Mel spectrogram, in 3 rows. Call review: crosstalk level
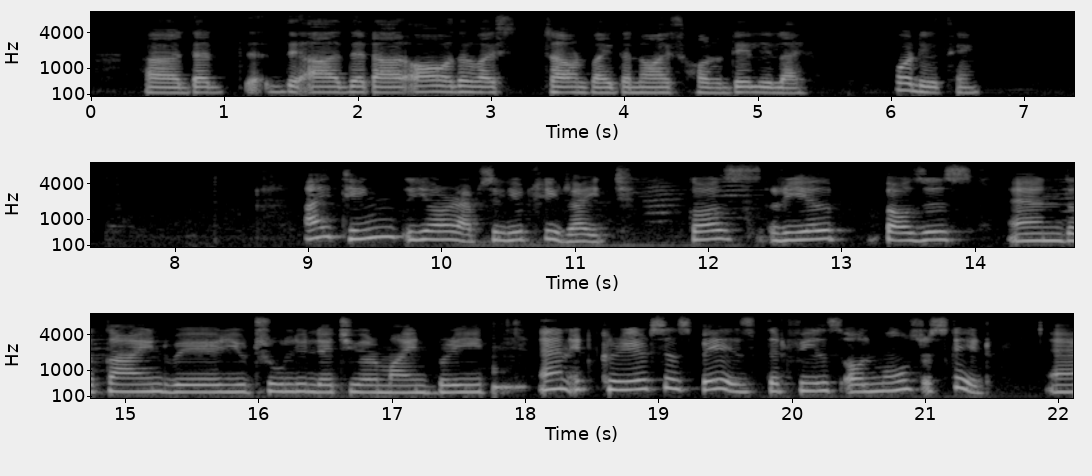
none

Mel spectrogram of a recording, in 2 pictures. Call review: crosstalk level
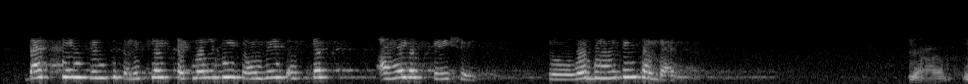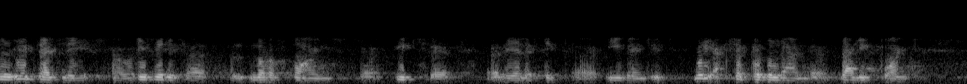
none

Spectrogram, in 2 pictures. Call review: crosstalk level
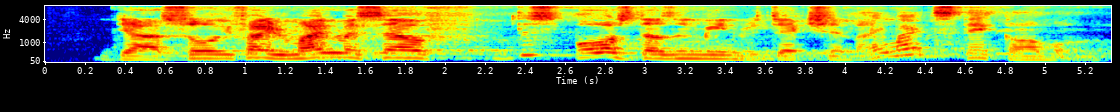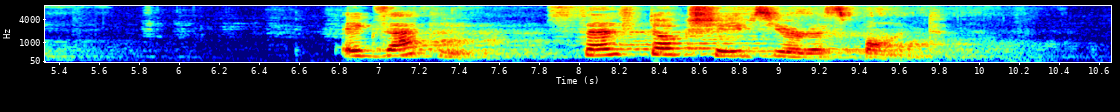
none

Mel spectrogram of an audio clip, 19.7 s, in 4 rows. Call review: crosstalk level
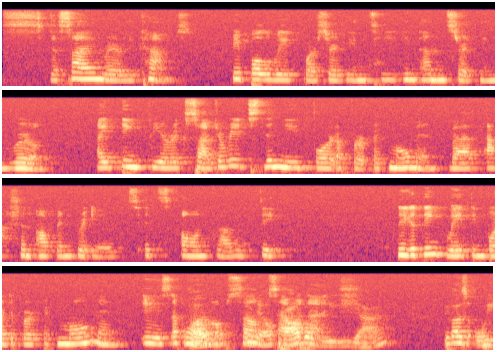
present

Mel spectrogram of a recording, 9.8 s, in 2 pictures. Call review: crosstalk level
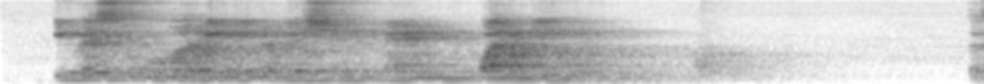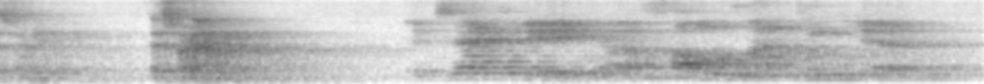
none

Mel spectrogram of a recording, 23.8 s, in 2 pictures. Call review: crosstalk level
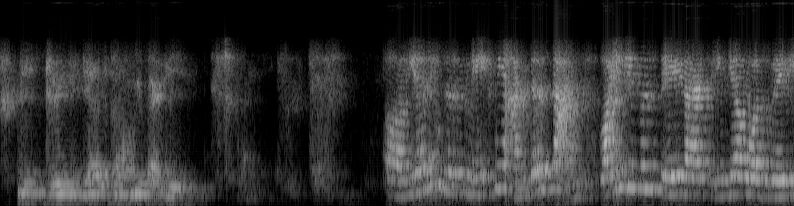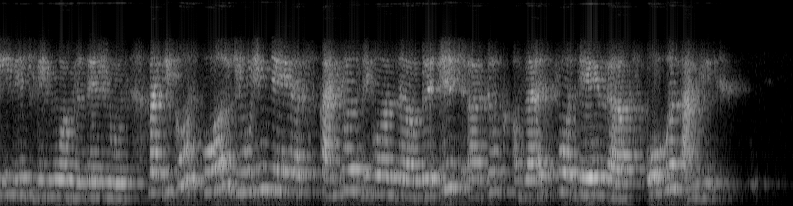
none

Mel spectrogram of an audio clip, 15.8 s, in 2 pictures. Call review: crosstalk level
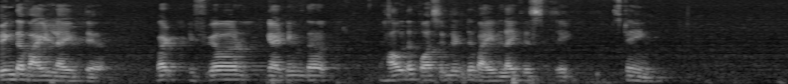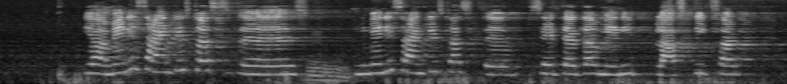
none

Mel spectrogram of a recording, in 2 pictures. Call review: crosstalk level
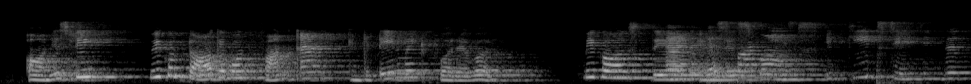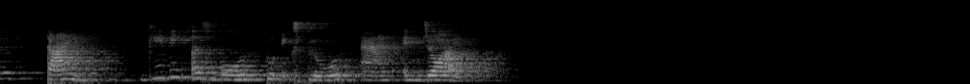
present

